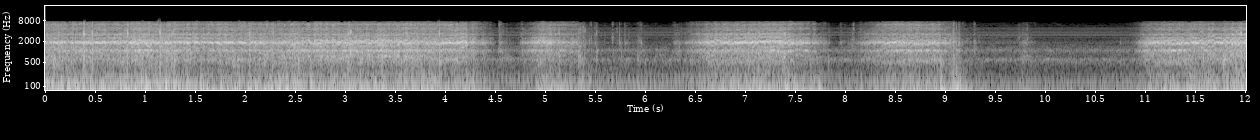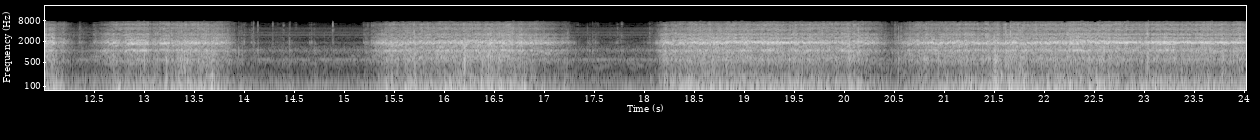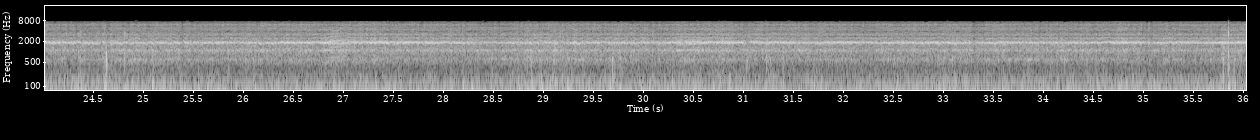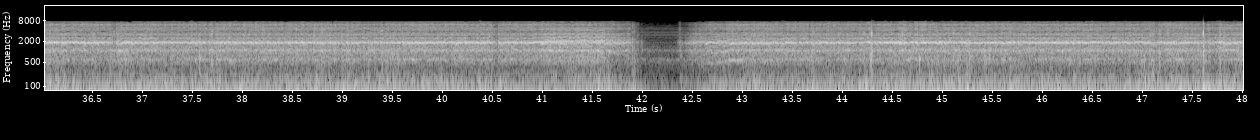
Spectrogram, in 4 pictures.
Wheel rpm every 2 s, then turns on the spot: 170, 160, 60, 60, 50, 50, 100, 30, 80, 110, 110, 160, 160, 170, 160, 160, 160, 160, 160, 160, 140, 100, 160, 160.
8-10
